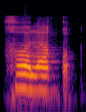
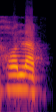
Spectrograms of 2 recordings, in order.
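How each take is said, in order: First: It begins with a raspy kh and an a vowel. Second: It begins with a plain h and an o vowel. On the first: The speaker calls it right. "kha seperti bunyi orang ngorok" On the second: The speaker calls it wrong. "bukan kholak, bukan ho"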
